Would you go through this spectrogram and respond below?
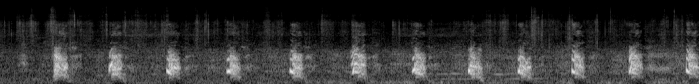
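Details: Irish Setter playing in a river in winter, barking steadily: about a dozen sharp, mid-pitched barks spaced roughly every half second, evenly paced, with faint background noise.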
